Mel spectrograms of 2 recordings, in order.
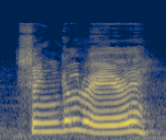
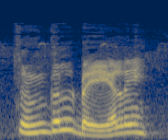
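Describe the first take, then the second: First: "Single Bailey" even higher and louder in mock German accent; second German accent try. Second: "Single Bailey" in a high, loud mock German accent; a bad German accent on "Single Bailey"; attempted German accent. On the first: Streamer retries German accent for chat, louder mock German. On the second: Streamer tries chat's German accent request, mock German accent. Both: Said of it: "Pronounce it with a thick German accent".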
